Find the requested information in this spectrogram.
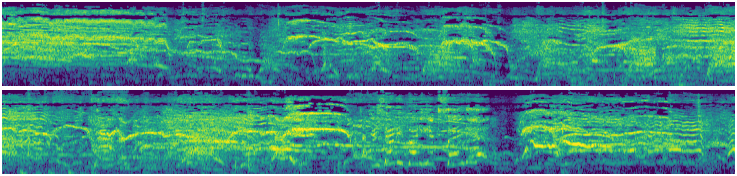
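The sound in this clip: Many children scream, shout and cheer together with joy at news that masks are no longer required, making a loud, continuous din of high, overlapping excited voices that dips briefly near the end.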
